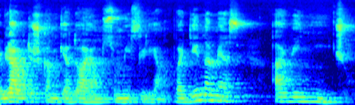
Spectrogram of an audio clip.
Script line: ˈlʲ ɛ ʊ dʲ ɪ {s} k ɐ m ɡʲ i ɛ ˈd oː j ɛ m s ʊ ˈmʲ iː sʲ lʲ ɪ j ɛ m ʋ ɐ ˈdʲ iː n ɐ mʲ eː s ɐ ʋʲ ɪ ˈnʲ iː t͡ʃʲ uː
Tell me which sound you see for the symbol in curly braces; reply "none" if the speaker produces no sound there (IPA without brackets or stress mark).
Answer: ʃ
